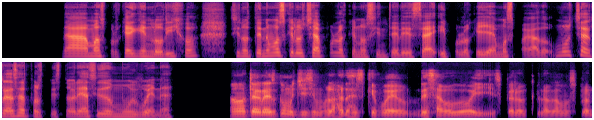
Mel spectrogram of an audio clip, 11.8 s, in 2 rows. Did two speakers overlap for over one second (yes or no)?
no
